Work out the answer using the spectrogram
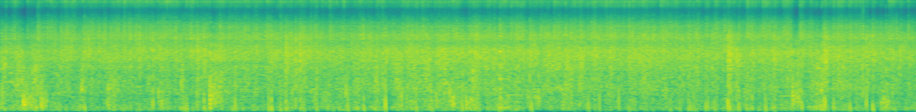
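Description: Ground firework fountains spraying sparks: a continuous loud hissing crackle, peppered with sharp pops, two of them louder about nine and ten seconds in.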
